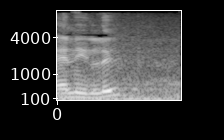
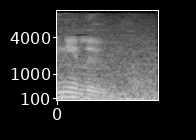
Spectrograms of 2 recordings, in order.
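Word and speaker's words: Eneloop: AnyLoop? – Yeah, AnyLoop.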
